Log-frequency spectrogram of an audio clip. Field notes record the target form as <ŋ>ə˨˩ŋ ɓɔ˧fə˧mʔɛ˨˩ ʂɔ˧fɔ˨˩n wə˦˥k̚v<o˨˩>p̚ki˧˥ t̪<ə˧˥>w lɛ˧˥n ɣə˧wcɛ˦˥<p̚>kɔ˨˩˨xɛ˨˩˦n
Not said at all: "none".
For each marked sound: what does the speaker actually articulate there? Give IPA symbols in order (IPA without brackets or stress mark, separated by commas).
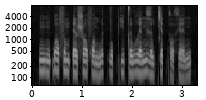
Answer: ŋ, o˨˩, ə˧˥, t̚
